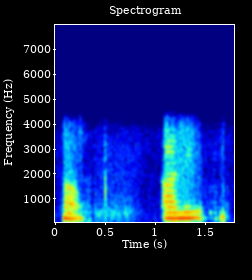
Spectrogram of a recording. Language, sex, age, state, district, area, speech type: Marathi, female, 18-30, Maharashtra, Sangli, rural, conversation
